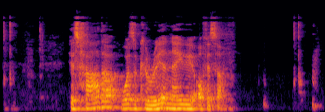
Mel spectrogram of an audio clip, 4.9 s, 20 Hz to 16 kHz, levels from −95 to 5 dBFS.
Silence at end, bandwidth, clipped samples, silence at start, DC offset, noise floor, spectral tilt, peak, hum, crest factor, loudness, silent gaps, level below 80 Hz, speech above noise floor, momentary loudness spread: 0.15 s; 9.2 kHz; under 0.1%; 0.15 s; under 0.1%; -52 dBFS; -6 dB/octave; 0 dBFS; none; 16 dB; -15 LUFS; none; -58 dBFS; 38 dB; 12 LU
